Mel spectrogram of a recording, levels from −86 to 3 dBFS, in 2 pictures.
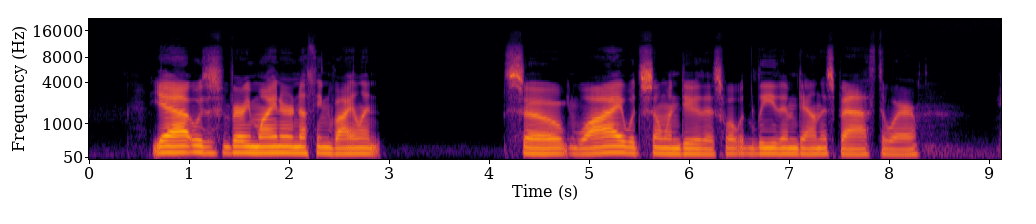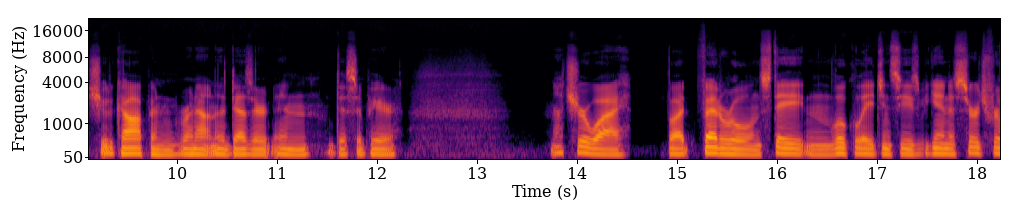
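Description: No faults detected across the speech recording; nothing audible to report.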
